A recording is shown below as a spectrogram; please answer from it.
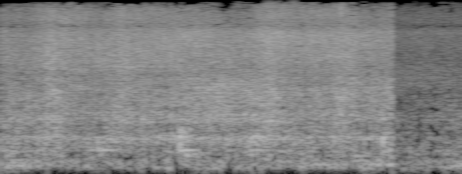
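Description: Fenugreek leaves and eggs stirred as they fry in a pan for methi egg curry, a steady broadband sizzle with light scraping that drops noticeably quieter near the end; no voices.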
